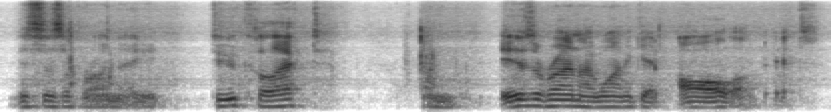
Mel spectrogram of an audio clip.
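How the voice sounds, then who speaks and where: A man chatting casually about his comic book haul, his voice going hoarse and rough, clearing his throat often and correcting himself as he rambles. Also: mid-range voice, steady tone, normal speed, darkish tone, a little hiss or hum, low-quality recording. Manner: rambling, self-correcting, chuckling. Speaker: comic book collector vlogger.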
